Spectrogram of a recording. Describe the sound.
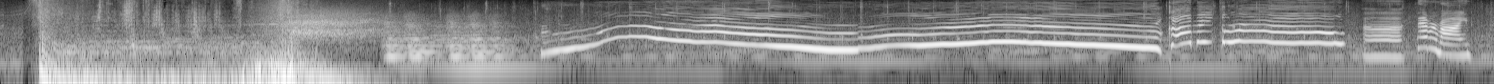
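A person imitates a fire truck siren with loud, wavering vocal wails that rise and fall over several seconds, then break into a few short choppy bursts, following an opening rush of rumbling noise.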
